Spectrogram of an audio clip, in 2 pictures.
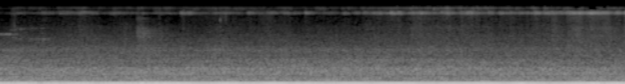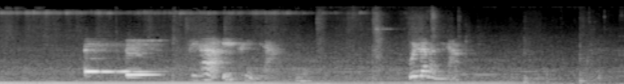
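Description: An elevator machine hums steadily.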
